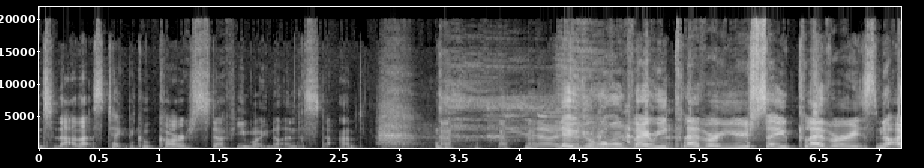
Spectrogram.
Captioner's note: all laugh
